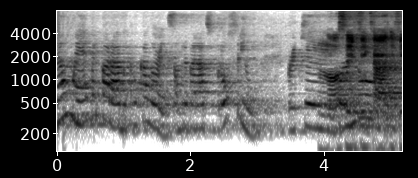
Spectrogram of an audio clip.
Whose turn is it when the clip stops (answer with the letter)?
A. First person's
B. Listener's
B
